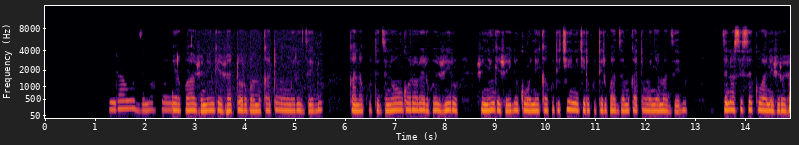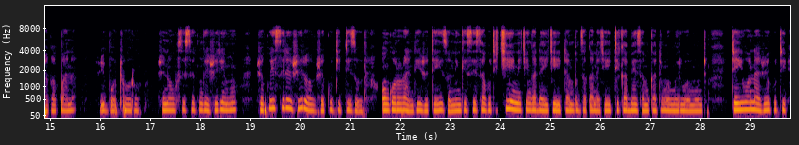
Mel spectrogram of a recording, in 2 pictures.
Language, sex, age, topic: Ndau, female, 36-49, health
